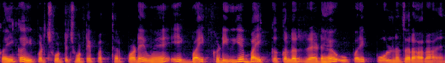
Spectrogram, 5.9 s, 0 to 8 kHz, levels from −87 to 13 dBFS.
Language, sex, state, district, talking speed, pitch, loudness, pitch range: Hindi, female, Chhattisgarh, Rajnandgaon, 230 wpm, 195 Hz, -17 LUFS, 185-210 Hz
